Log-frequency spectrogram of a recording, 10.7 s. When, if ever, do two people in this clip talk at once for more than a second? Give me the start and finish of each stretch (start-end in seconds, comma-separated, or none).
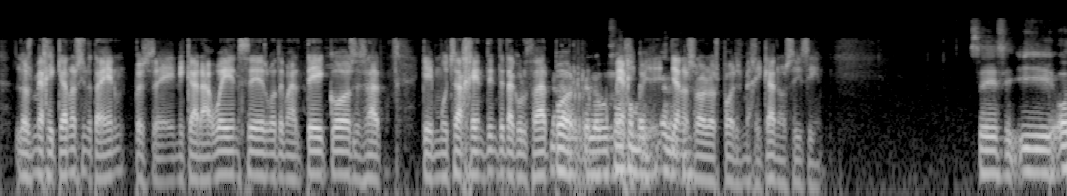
5.5-7.0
